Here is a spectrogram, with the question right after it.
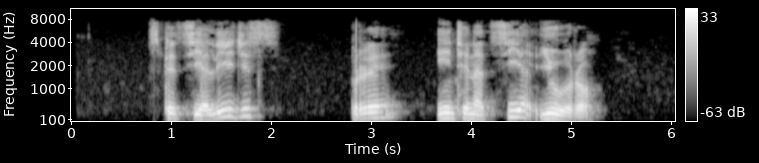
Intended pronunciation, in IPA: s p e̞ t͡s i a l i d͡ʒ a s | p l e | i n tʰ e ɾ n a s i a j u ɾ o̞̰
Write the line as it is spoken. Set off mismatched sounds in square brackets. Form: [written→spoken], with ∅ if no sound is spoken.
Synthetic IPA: s p e̞ t͡s i a l i d͡ʒ [a→i] s | p [l→ɾ] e | i n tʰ e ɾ n a [s→t͡s] i a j u ɾ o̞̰

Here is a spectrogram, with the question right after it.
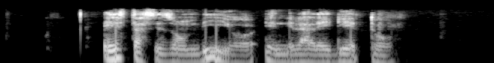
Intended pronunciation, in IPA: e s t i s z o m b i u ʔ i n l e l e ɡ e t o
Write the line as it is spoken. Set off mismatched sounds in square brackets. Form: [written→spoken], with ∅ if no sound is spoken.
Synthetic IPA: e s t [i→a] s z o m b i [u→o] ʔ [i→e] n l [e→a] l e ɡ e t o

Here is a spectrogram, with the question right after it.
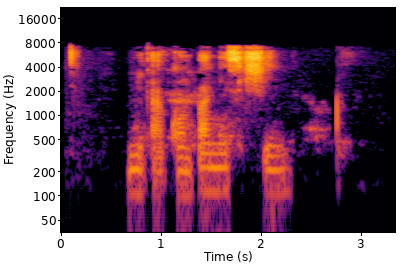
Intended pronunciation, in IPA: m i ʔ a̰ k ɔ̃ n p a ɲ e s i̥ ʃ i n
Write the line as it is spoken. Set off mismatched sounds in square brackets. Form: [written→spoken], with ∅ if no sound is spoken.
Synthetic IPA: m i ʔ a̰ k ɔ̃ [n→m] p a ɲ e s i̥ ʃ i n

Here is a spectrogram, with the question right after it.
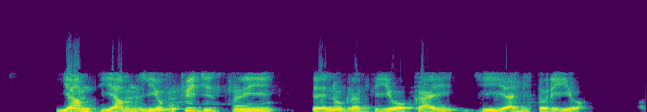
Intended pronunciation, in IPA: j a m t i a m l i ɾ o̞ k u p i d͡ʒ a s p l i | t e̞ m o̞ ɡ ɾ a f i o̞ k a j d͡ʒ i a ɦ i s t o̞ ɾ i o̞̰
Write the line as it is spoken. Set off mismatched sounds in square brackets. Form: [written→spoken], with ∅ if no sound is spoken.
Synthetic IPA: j a m t i a m l i [ɾ→∅] o̞ k u p i d͡ʒ [a→i] s p [l→ɾ] i | t e̞ [m→n] o̞ ɡ ɾ a f i o̞ k a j d͡ʒ i a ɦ i s t o̞ ɾ i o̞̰

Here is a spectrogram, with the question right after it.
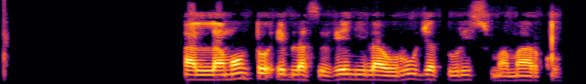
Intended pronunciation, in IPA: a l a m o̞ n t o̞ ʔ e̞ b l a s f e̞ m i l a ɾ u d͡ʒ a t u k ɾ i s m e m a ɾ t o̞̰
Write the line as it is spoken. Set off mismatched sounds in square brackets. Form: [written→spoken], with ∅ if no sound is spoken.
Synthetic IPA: a [l→lː] a m o̞ n t o̞ ʔ e̞ b l a s [f→v] e̞ [m→n] i l a ɾ u d͡ʒ a t u [k→∅] ɾ i s m [e→a] m a ɾ [t→k] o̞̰

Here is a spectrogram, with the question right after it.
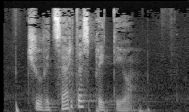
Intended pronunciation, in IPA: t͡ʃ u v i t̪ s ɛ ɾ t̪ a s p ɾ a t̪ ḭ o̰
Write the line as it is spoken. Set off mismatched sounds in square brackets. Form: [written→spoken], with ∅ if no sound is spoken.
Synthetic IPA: t͡ʃ u v i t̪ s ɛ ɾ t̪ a s p ɾ [a→i] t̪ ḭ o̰

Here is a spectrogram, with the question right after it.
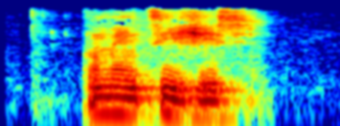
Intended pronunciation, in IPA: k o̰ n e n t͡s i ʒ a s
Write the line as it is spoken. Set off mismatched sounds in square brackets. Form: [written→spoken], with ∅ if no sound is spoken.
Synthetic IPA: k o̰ [n→m] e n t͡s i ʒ [a→i] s

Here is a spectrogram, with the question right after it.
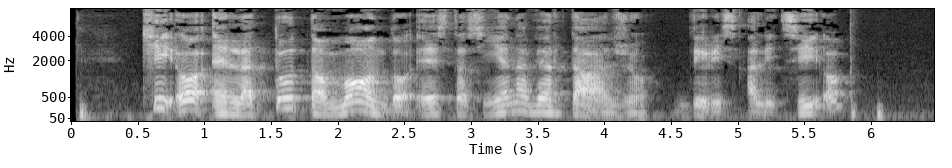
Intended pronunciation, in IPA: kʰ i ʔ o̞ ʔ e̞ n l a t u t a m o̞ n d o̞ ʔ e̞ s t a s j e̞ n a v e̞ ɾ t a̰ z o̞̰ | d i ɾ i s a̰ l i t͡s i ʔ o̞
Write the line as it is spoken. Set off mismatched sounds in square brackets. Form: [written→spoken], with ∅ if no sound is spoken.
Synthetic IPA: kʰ i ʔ o̞ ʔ e̞ n l a t u t a m o̞ n d o̞ ʔ e̞ s t a s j e̞ n a v e̞ ɾ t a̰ [z→ʒ] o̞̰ | d i ɾ i s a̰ l i t͡s i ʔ o̞

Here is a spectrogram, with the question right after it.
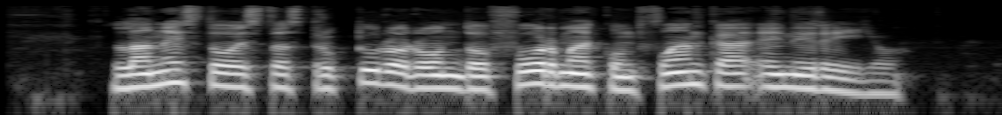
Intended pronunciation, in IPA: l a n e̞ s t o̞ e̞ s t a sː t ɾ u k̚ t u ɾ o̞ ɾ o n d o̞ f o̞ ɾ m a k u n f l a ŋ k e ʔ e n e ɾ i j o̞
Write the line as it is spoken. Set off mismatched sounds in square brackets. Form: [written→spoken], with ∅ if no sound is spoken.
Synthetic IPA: l a n e̞ s t o̞ e̞ s t a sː t ɾ u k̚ t u ɾ o̞ ɾ o n d o̞ f o̞ ɾ m a k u n f l a ŋ k [e→a] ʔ e n e ɾ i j o̞

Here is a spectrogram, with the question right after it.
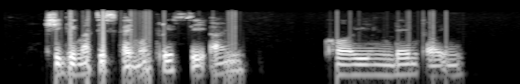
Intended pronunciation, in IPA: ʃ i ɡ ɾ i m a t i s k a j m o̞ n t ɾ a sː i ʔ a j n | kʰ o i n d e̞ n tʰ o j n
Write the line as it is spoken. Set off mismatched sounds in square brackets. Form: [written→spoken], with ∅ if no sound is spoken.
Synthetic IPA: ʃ i ɡ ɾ i m a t i s k a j m o̞ n t ɾ [a→i] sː i ʔ a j n | kʰ o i n d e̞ n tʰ o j n

